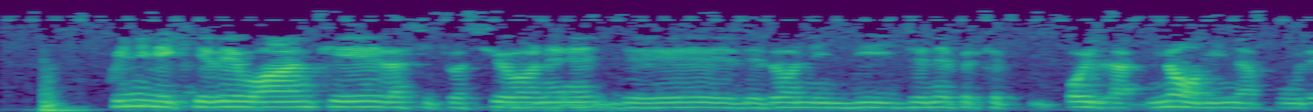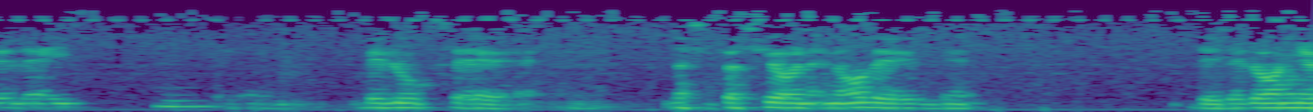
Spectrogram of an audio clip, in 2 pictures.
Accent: Argentina; Italian is a second language; io sono argentina

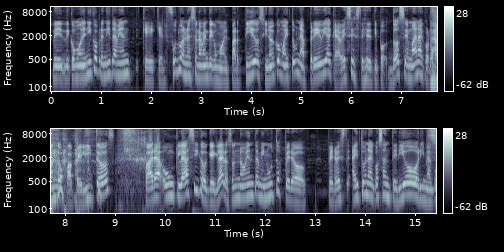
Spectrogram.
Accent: Bahía Blanca, Buenos Aires Province, Argentina; Yo soy de Bahía Blanca, claro. Sí. En Bahía Blanca, cuando yo crecí, había dos equipos grandes

